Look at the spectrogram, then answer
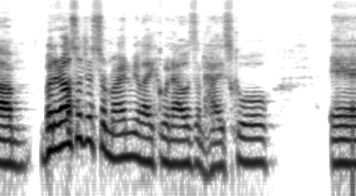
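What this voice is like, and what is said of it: Usual voice. Nothing is said of it.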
